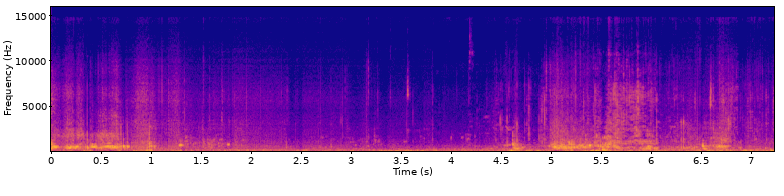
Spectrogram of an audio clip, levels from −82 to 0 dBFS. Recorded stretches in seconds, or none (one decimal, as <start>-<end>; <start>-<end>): 0.0-0.6; 3.8-6.3; 6.8-7.2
